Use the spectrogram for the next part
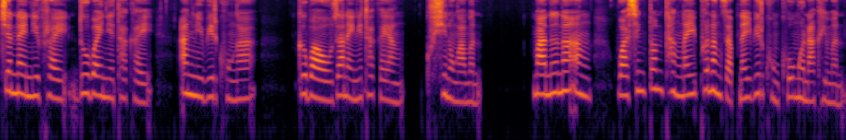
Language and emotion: Bodo, sad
